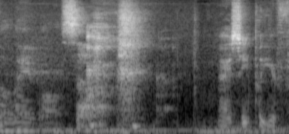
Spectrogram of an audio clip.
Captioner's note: Angelina chuckles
